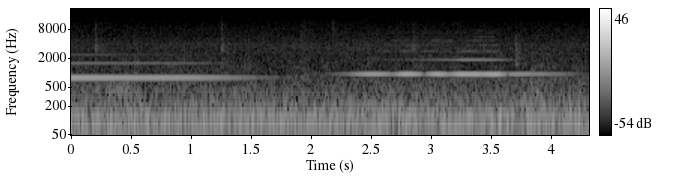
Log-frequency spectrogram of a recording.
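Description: Wine glasses rubbed around the rim, ringing with pure sustained tones. One tone fades out in the first couple of seconds, then a second, slightly higher tone sounds for about a second and a half before stopping.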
